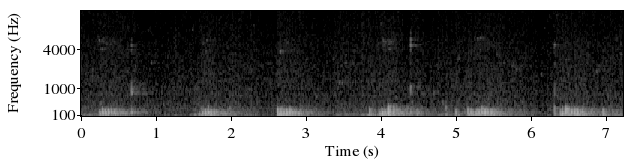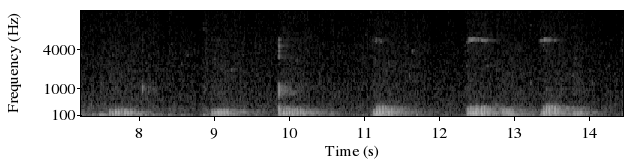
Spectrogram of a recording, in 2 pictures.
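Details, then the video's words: Kitten purring contentedly during grooming, recorded ear to ear. Steady deep rumbling bursts about once a second give a regular breathing cadence, and light licking and smacking clicks are heard between them. "Asmr With Kitten Cat 😽 Ear To Ear Purring"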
